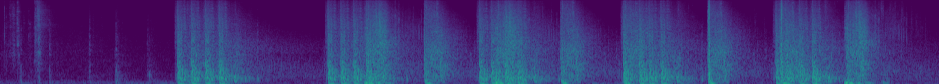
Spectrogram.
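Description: Automatic gunfire from the survival video game Rust comes in loud, rapid bursts separated by short pauses, with a few quieter single shots at the start.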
